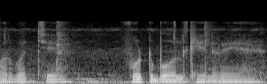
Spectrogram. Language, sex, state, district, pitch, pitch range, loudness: Hindi, male, Uttar Pradesh, Saharanpur, 105 Hz, 105-120 Hz, -15 LUFS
